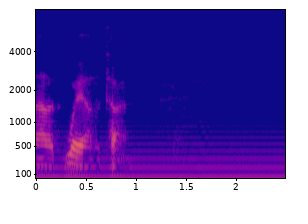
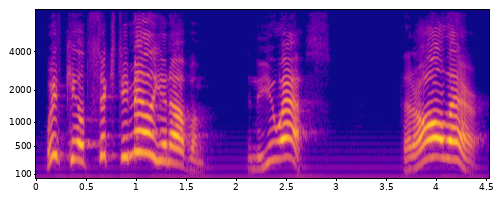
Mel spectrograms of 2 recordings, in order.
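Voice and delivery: shouted preaching; 11 semitones higher, 22 dB louder than usual. Acted. Pastor tells the church heaven is full of kids, shouting. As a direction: roar it out to the back row.

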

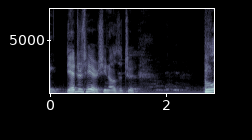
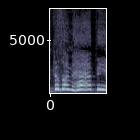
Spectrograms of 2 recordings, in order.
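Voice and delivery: high-pitched weepy imitation; put-on blubbering happy voice; mock bawling; 10 semitones higher than usual. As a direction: squeak it out as a tearful woman. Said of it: "She's bawling".

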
